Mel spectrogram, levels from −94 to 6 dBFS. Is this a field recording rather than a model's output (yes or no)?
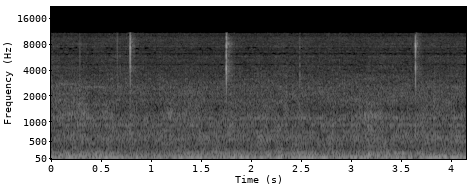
no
